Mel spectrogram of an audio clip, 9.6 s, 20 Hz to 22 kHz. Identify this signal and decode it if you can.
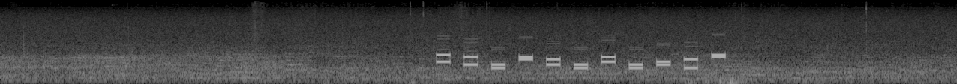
Multi-frequency trunk signalling (R1, as on North American trunks), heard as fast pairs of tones, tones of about 140 ms, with the noise of a crowd indoors. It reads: KP 810519134 ST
